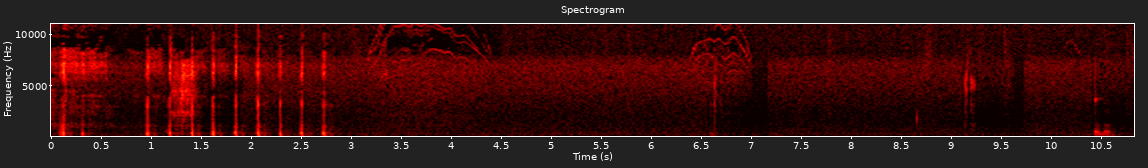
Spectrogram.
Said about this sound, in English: We could actually hear you unplugging the mic.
